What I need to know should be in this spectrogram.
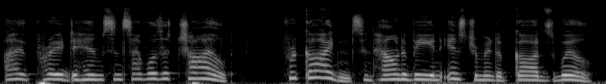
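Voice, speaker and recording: A woman's voice: on the high side, a little slow, warm tone, no echo, voice pushed up, natural voice. A woman voicing an earnest, devout young man of twenty who speaks insistently.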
